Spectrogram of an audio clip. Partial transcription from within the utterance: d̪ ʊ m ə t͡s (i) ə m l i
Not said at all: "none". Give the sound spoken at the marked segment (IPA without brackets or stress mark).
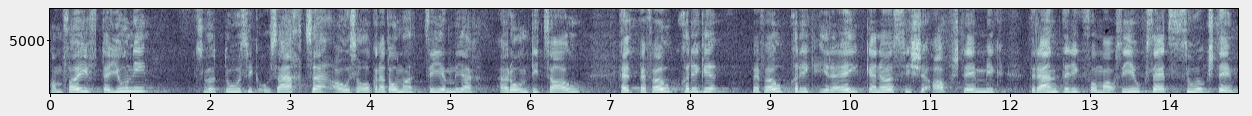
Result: i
